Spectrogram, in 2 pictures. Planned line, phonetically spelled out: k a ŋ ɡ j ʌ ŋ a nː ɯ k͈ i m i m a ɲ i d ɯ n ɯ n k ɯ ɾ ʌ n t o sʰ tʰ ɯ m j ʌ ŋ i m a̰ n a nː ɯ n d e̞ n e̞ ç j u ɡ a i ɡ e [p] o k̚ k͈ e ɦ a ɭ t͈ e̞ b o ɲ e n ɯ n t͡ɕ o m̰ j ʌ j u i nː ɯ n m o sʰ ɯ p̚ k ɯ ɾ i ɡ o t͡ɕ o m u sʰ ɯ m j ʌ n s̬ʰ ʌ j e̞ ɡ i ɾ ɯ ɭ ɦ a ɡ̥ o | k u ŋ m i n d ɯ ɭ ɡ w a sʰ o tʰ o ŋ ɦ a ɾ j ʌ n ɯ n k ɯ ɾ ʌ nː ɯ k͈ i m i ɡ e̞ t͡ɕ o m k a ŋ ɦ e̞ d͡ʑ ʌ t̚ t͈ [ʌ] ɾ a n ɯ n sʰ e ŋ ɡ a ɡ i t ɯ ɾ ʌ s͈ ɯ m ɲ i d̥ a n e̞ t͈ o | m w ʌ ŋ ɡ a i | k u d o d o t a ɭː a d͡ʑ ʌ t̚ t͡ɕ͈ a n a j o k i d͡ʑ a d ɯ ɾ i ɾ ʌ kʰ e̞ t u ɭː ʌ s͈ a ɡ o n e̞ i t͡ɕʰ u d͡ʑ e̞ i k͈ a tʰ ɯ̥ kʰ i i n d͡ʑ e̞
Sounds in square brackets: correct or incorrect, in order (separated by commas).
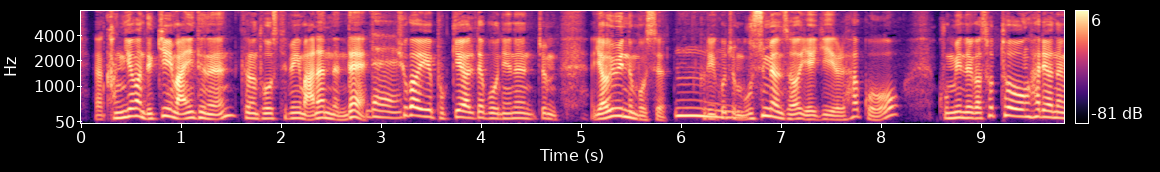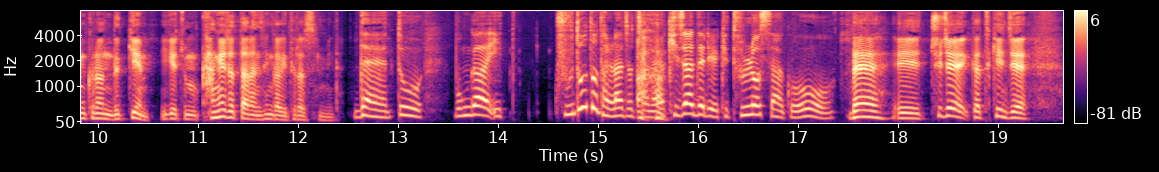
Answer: correct, incorrect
